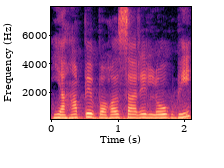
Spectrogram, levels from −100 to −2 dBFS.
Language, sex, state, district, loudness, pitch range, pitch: Hindi, female, Uttar Pradesh, Lucknow, -16 LUFS, 210-225 Hz, 215 Hz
